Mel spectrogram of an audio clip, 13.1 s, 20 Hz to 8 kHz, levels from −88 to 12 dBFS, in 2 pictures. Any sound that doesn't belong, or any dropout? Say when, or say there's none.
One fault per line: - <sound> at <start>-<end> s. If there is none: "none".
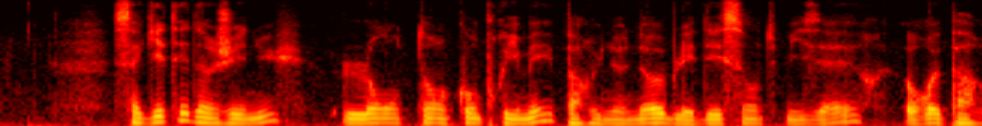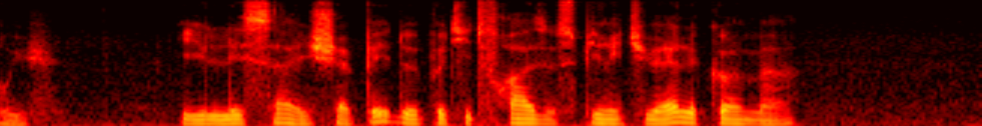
none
